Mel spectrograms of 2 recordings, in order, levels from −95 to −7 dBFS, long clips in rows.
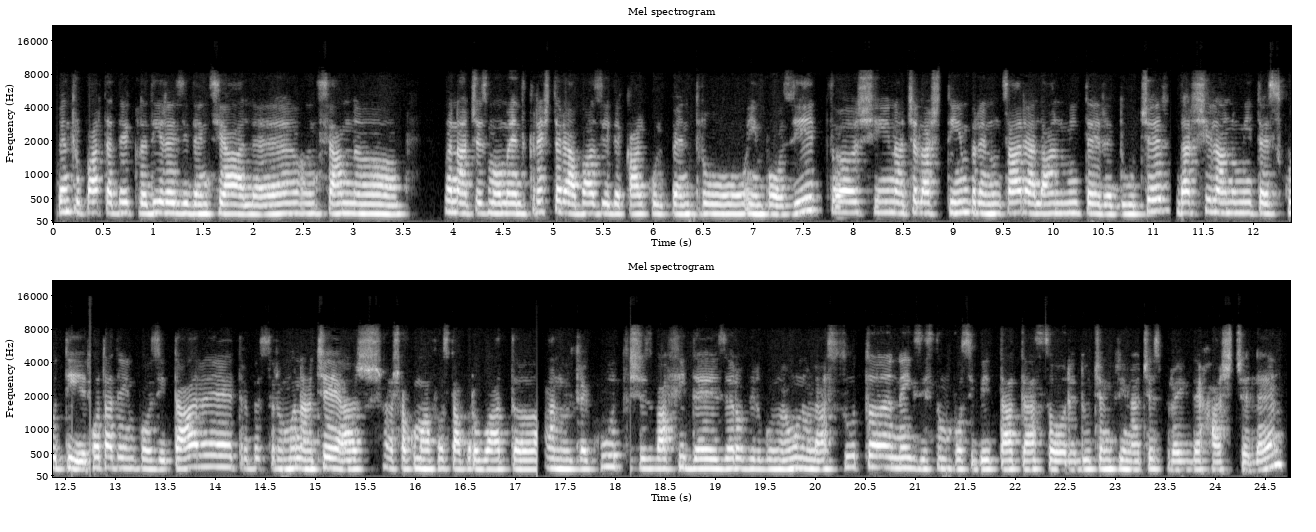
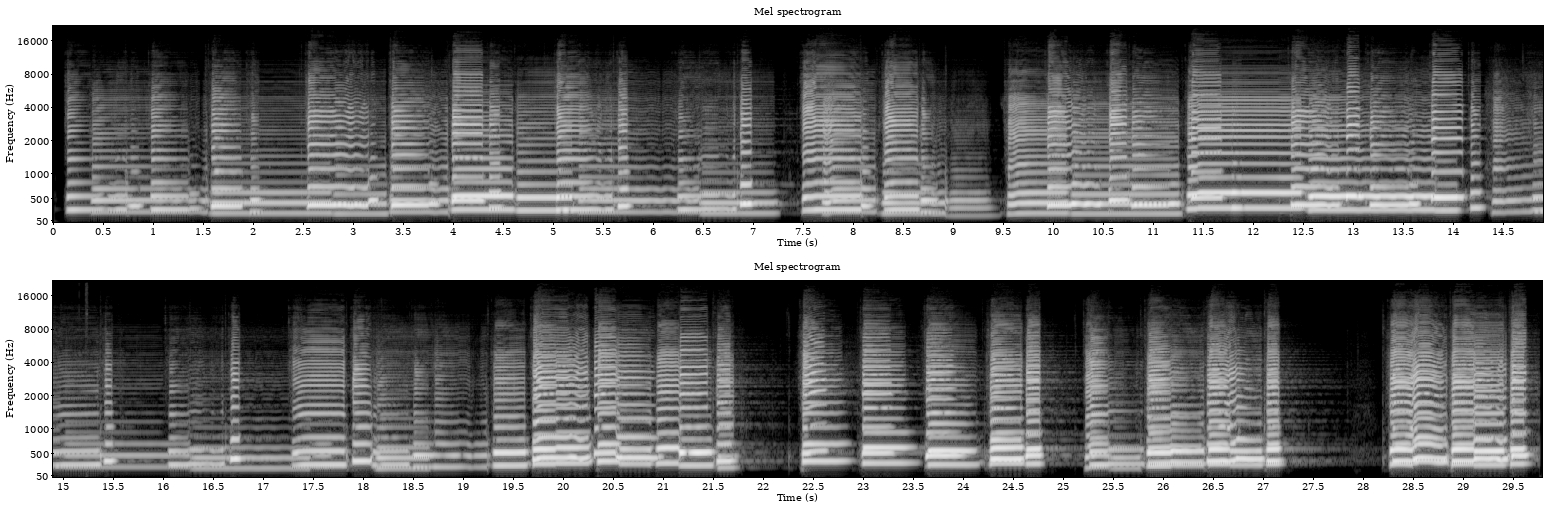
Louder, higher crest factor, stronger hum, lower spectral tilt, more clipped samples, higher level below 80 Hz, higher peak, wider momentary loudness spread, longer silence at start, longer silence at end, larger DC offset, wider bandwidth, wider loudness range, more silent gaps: first, -12 LUFS vs -20 LUFS; second, 12 dB vs 18 dB; neither; first, -7.5 dB/octave vs -2.5 dB/octave; neither; first, -58 dBFS vs under -90 dBFS; about the same, 0 dBFS vs -2 dBFS; second, 6 LU vs 13 LU; about the same, 0.05 s vs 0.15 s; about the same, 0.05 s vs 0.1 s; first, 0.1% vs under 0.1%; second, 8 kHz vs 14.5 kHz; second, 2 LU vs 6 LU; neither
